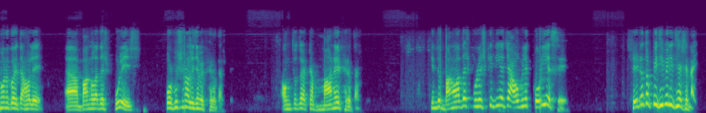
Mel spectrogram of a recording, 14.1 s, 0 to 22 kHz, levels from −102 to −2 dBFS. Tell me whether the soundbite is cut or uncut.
uncut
